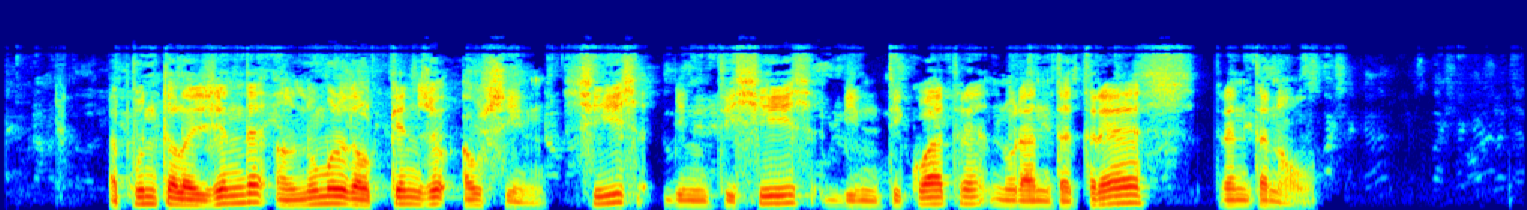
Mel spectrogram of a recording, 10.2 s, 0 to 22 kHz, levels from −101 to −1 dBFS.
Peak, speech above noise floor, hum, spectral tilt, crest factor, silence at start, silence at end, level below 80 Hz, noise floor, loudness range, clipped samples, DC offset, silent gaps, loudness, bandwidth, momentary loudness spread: -2 dBFS; 48 dB; none; -5 dB/octave; 18 dB; 0.75 s; 1.4 s; -58 dBFS; -66 dBFS; 4 LU; under 0.1%; under 0.1%; none; -19 LUFS; 9.2 kHz; 12 LU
